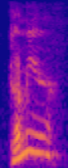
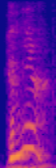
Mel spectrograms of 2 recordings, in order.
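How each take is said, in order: First: Very high call to a pet; coaxing cat call. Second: Very high, soft calling to a pet; coaxing cat call. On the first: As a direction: sing it out to the cat. Calling the cat over. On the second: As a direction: coo to the cat to come. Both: Real, not acted.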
